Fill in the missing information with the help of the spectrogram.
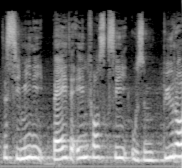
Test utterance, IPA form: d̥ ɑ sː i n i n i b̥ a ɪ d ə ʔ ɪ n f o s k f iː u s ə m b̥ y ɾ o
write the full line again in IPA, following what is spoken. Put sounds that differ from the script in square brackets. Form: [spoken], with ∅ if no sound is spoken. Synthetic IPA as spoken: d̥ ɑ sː i [m] i n i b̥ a ɪ d ə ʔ ɪ n f o s k [s] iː u s ə m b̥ y ɾ o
